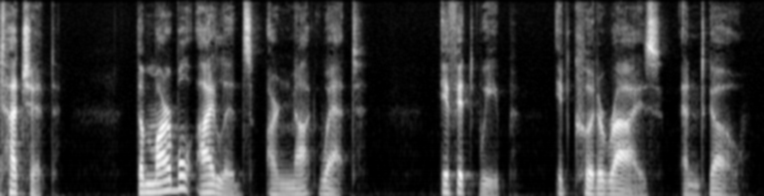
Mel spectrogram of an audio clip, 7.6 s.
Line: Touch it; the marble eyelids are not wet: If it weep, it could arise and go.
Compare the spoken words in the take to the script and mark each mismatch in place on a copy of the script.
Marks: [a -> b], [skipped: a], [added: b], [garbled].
Touch it; the marble eyelids are not wet: If it weep, it could arise and go.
